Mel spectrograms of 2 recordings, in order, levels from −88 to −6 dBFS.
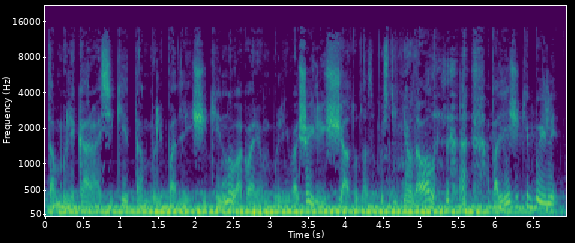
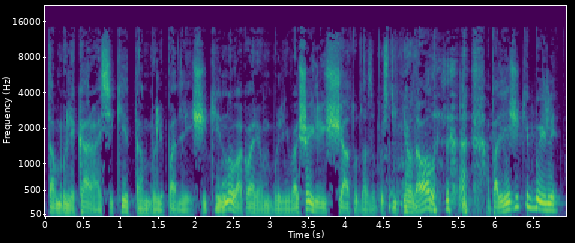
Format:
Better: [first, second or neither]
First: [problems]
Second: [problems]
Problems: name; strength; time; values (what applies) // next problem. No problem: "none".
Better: second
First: low rumble; loud; throughout; 7 dB below the speech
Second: none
